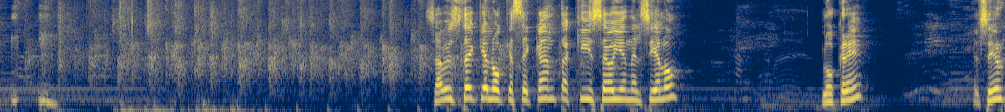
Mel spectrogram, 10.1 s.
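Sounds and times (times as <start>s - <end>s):
audience applause: 0.0s - 5.2s
speech: 4.3s - 6.9s, 8.2s - 8.7s, 9.7s - 10.0s.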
